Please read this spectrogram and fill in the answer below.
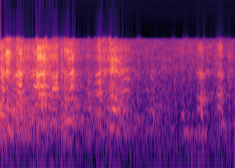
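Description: Studio audience laughter from a sitcom laugh track, loud for about the first second and then dying away.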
